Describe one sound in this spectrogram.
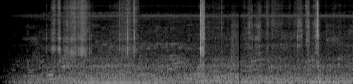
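A knife cuts through an apple with a crisp crunch.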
